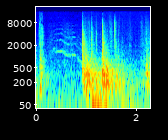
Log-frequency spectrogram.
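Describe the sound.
A box being kicked: a sudden heavy thud lands about a third of the way in and is followed by a rumbling, rattling scuffle that continues to the end.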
